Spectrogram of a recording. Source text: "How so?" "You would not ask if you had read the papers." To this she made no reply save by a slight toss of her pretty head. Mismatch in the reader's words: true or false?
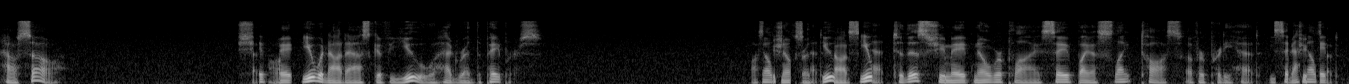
true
